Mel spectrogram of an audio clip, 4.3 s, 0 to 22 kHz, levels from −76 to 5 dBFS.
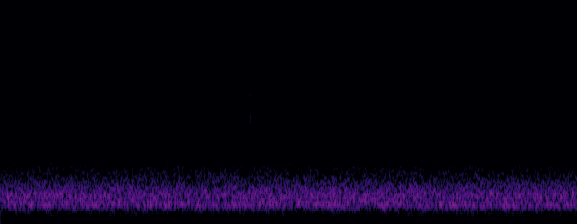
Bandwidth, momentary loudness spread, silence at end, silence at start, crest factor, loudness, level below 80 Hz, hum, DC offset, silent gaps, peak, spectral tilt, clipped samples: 16 kHz; 1 LU; 0 s; 0 s; 12 dB; -53 LUFS; under -90 dBFS; none; under 0.1%; none; -40 dBFS; -7.5 dB/octave; under 0.1%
